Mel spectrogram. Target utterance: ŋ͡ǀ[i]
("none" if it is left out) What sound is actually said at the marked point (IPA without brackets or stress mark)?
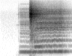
e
